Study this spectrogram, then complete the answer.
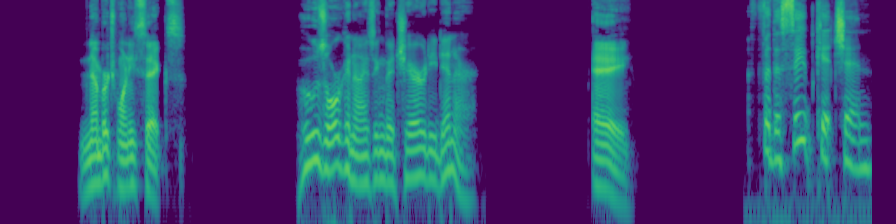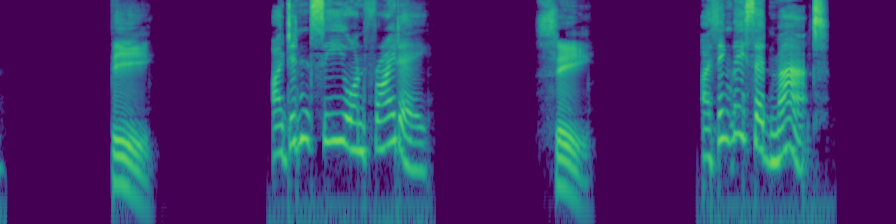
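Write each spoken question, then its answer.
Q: Who's organizing the charity dinner?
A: C: I think they said Matt.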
